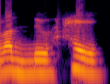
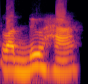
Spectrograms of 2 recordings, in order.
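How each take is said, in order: First: The final vowel is tilted toward an 'e' sound. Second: The final vowel is an open 'a' sound. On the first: "dengan bacaan imalah, yakni e secara sempurna" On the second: "setiap lafaz wadduha"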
